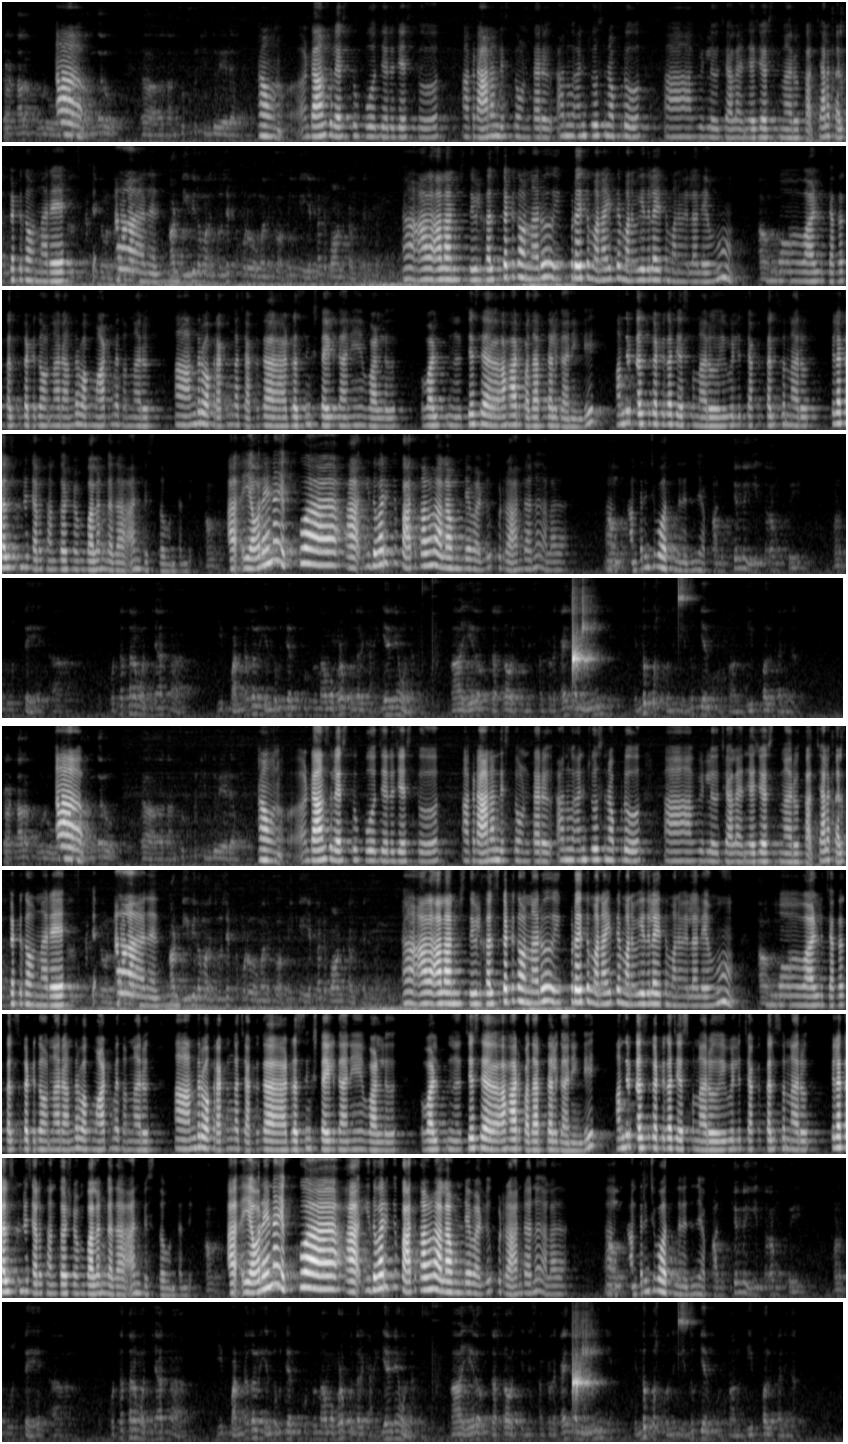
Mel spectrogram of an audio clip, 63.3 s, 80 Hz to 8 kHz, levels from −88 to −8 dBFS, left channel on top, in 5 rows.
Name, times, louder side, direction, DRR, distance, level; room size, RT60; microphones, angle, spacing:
voice 1, 0.0-1.7 2.1-3.7 13.6-13.8 14.0-14.6 15.1-18.4 24.0-24.4 34.5-34.8 38.1-38.2 41.0-41.3 47.0-47.4 48.6-50.0 50.4-51.8 52.3-53.4 53.9-56.8 57.4-59.8 60.1-62.5, right 1 dB, 20° right, 6 dB, 1.6 m, -50 dB
voice 2, 0.8-1.2 3.8-6.6 6.9-9.6 9.9-13.6 14.3-15.2 18.7-23.6 24.1-27.5 27.9-31.2 31.6-34.2 34.5-37.4 37.8-40.1 40.3-40.8 41.4-46.4 47.0-47.1 47.4-48.5, right 6 dB, 90° right, 18 dB, 0.8 m, -28 dB
sound 1, 1.8-21.2, equal, 50° right, 7.8 m, -47 dB
sound 2, 55.6-61.9, left 4 dB, 35° left, 3.6 m, -36 dB
21.5 x 14.5 x 9.4 m, 0.85 s
head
